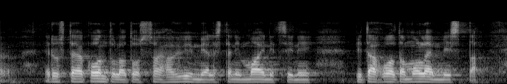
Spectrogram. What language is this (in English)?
Finnish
